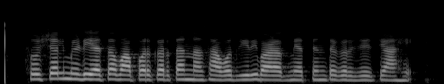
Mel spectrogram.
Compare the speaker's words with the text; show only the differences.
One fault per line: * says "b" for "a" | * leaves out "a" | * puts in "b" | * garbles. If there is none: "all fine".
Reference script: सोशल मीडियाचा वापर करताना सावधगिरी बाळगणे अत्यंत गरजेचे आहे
all fine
